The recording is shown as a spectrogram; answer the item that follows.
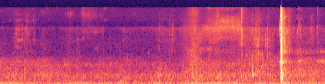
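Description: Faint low rumble of fishing tackle being handled while a spinning lure is retrieved through the river, with light scattered ticks. A single sharp click, much louder than the rest, comes about five and a half seconds in.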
